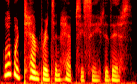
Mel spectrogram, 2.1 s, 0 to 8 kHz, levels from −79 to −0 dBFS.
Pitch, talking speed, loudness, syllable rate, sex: 195 Hz, 230 wpm, -20 LUFS, 6.3 syllables/s, female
